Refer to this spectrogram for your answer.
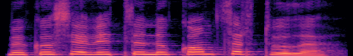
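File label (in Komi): ме кӧсъя ветлыны концерт вылӧ, Komi, female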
